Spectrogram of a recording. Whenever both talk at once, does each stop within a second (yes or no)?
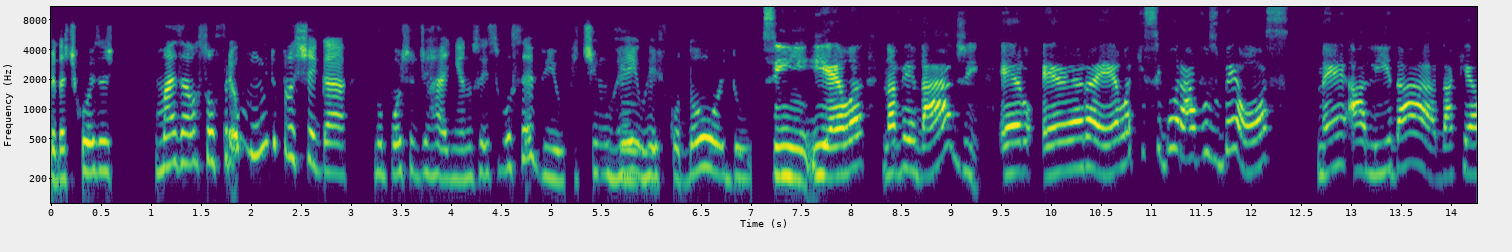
yes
